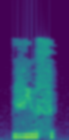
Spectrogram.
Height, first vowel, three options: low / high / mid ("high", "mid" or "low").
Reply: high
